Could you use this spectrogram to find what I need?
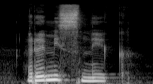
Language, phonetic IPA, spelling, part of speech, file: Ukrainian, [remʲisˈnɪk], ремісник, noun, Uk-ремісник.ogg
- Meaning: artisan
